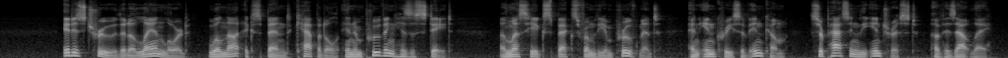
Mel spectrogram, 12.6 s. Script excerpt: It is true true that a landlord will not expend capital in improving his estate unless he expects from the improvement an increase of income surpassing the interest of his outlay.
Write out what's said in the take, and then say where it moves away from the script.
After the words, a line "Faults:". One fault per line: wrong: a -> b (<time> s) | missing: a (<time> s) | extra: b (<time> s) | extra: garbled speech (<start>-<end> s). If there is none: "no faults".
It is true that a landlord will not expend capital in improving his estate unless he expects from the improvement an increase of income surpassing the interest of his outlay.
Faults:
missing: true (1.5 s)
